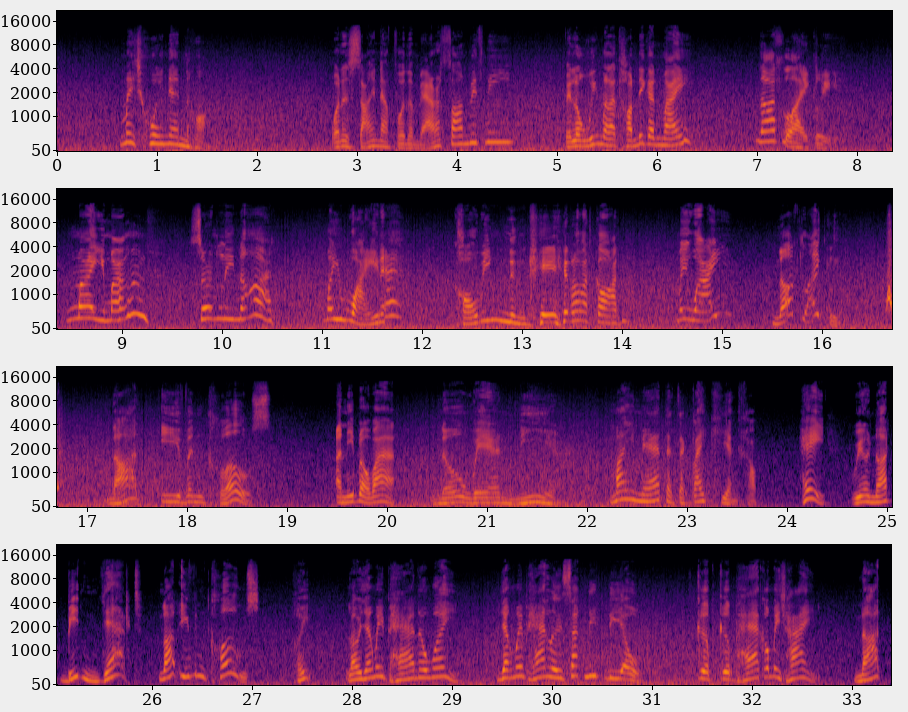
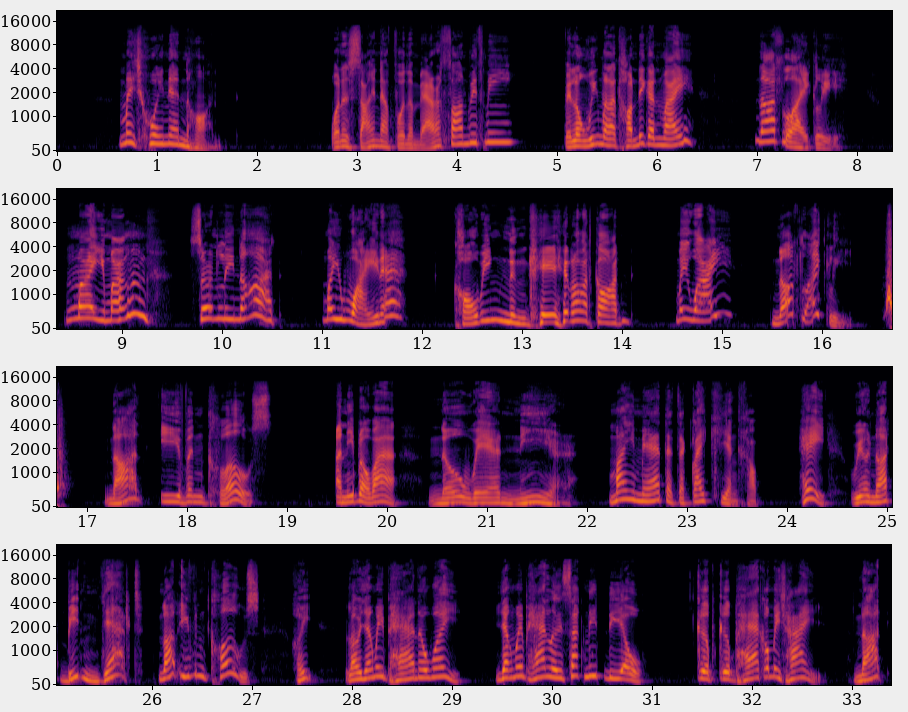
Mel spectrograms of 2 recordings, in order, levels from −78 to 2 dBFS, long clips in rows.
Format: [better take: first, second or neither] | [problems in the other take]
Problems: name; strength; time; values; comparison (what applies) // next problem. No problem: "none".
second | wind noise on the microphone; occasional gusts; 10 dB below the speech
